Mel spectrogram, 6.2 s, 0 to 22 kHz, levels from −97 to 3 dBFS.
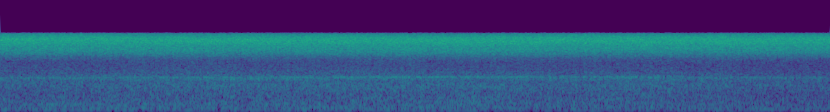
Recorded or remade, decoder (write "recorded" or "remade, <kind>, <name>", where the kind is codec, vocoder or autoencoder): recorded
